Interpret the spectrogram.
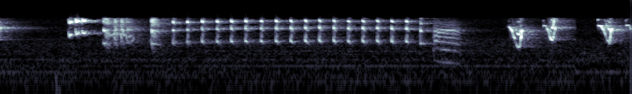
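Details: Long-tailed shrike (cendet) song for training caged birds: a fast, even rattle of about twenty notes, then a few harsh, scratchy chirps, over a faint background hum.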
